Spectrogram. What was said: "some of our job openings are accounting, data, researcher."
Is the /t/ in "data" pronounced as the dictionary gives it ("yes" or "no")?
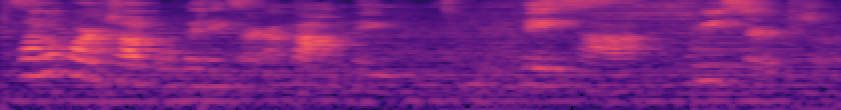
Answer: no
